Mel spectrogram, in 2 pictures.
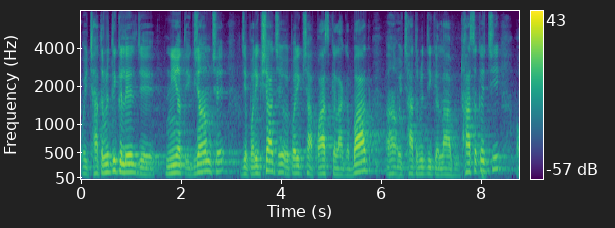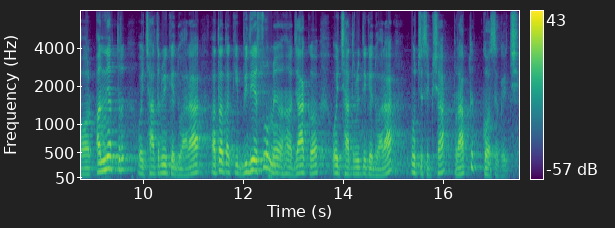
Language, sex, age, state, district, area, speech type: Maithili, male, 30-45, Bihar, Madhubani, rural, spontaneous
